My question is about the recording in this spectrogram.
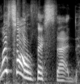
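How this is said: It is said in a put-on old-lady voice.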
